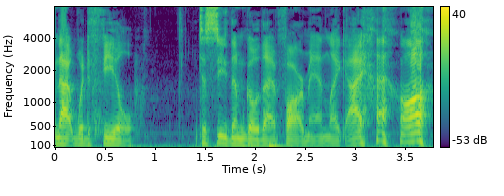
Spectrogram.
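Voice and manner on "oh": ordinary delivery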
